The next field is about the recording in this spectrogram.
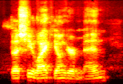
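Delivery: ordinary delivery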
